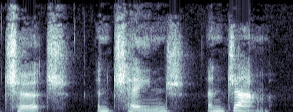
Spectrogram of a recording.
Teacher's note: these are the palato alveolar affricates and are sounded by placing the blade or tip of the tongue behind the alveolar ridge · if you listen extremely closely you can hear where the plosive is followed by a fricative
